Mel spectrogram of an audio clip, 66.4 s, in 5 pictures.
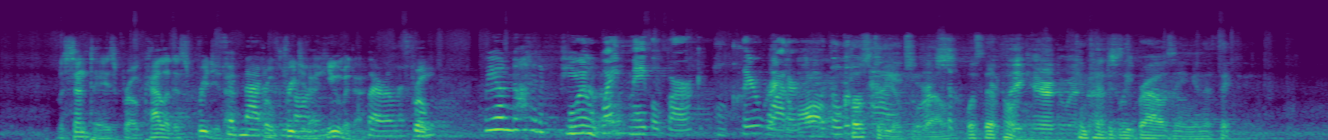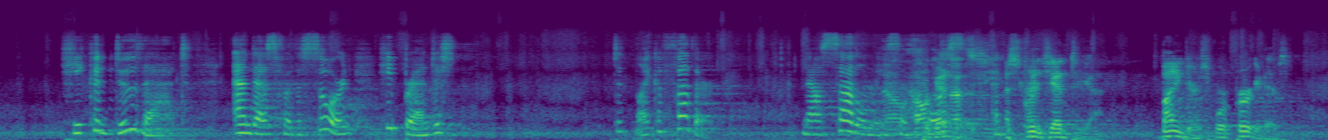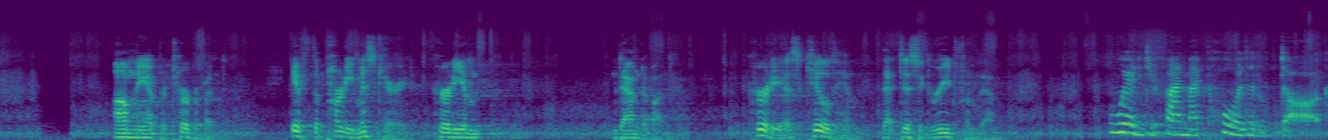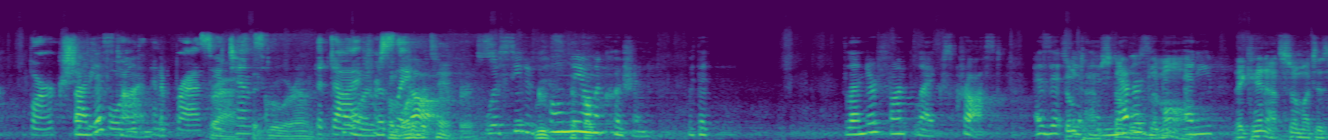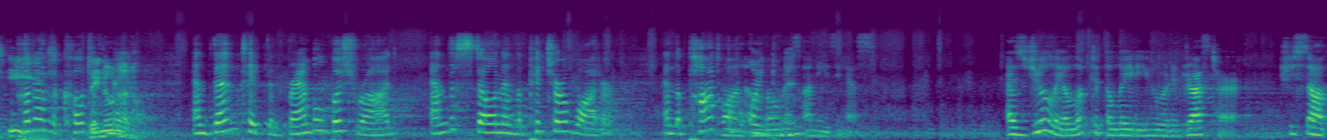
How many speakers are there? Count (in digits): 6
